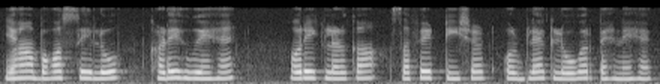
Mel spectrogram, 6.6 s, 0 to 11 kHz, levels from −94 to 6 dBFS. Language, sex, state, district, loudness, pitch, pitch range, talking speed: Hindi, female, Chhattisgarh, Jashpur, -15 LUFS, 250 Hz, 235-255 Hz, 175 wpm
